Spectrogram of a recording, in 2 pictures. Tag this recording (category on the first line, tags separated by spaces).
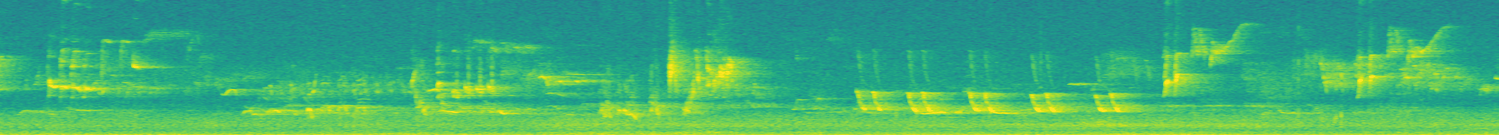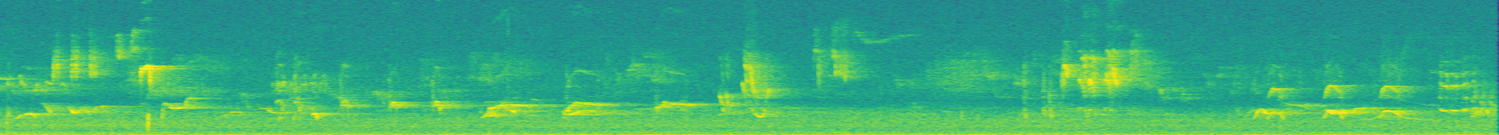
Soundscapes > Nature
phenological-recording raspberry-pi alice-holt-forest data-to-sound artistic-intervention field-recording Dendrophone natural-soundscape weather-data nature modified-soundscape soundscape sound-installation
